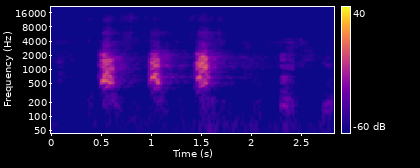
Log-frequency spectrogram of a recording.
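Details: Playful dogs, a Borzoi with Golden Retriever and Poodle friends: three evenly spaced barks half a second apart, then two faint low grunting sounds.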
